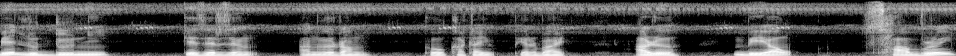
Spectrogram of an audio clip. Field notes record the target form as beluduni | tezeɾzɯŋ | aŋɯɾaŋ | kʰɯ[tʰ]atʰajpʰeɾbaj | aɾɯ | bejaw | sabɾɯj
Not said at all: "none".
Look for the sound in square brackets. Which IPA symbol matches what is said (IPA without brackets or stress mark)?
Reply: kʰ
